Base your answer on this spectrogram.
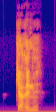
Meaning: to careen
- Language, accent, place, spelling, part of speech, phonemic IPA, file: French, France, Lyon, caréner, verb, /ka.ʁe.ne/, LL-Q150 (fra)-caréner.wav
